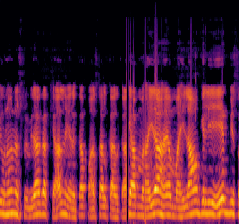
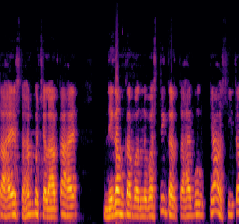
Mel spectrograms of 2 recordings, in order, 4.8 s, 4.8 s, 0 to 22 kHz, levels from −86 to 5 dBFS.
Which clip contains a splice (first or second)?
first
